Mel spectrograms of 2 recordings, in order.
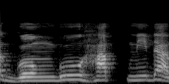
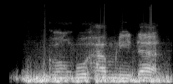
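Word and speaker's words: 공부합니다: Ini dibaca gong. Ini dibaca bu. Ini dibacanya bukan hap. Tapi am.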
